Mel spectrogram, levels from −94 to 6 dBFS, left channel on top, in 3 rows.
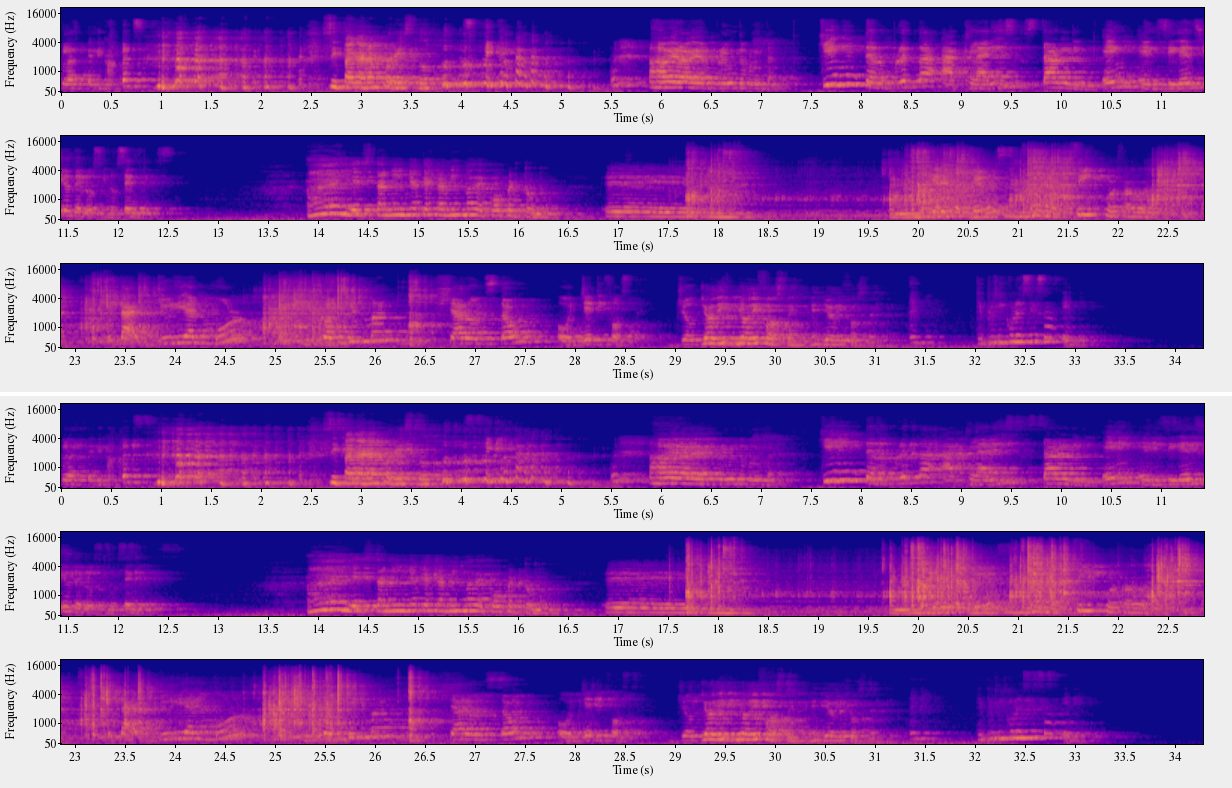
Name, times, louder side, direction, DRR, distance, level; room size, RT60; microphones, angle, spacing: voice 1, 0.0-0.8 3.3-3.4 4.2-4.3 5.5-7.1 7.6-12.3 20.1-20.8 21.3-21.4 22.8-23.0 23.3-24.7 25.2-26.2 26.6-28.5 29.0-29.6 31.3-31.4 32.0-33.0, left 2 dB, 50° left, 3 dB, 6.9 m, -37 dB
voice 2, 0.9-5.1 13.9-16.3 16.9-18.2 19.7-22.4 25.5-25.6 29.3-31.1, left 1 dB, 20° left, 0 dB, 3.3 m, -35 dB
sound 1, 17.5-26.5, right 5 dB, 50° right, 3.5 m, -35 dB
27.0 x 26.0 x 7.5 m, 0.99 s
head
